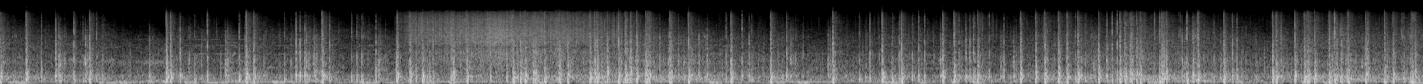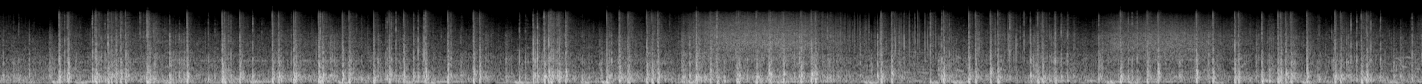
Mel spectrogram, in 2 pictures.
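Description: Aerial fireworks display: a continuous rapid barrage of shell bursts and bangs with no pause, joined by stretches of higher crackling hiss around five seconds in and again in the last third.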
